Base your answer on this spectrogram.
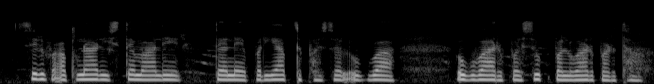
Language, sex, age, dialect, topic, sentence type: Magahi, female, 31-35, Northeastern/Surjapuri, agriculture, statement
